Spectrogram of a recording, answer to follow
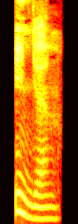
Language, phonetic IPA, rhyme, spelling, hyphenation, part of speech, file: Hungarian, [ˈiɲɟɛn], -ɛn, ingyen, in‧gyen, adverb, Hu-ingyen.ogg
- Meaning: gratis, free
